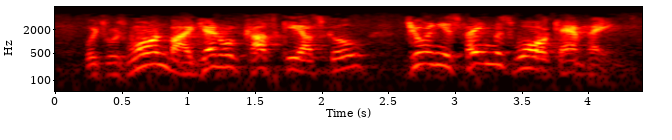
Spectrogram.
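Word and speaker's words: Kościuszko: In Poland, we say his name Tadeusz Kosciuszko. But in America, Tadeusz Kosciuszko is fine. Jenna, please. Thank you, young lady. Tadeusz Kosciuszko. How's that? Very good. You say it like you're gonna sneeze, and you got it.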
